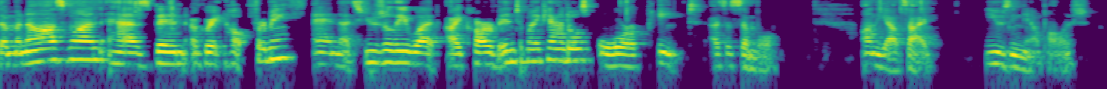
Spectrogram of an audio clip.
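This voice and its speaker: With a normal speaking voice, a woman speaks fairly slowly at a fairly low pitch, using ordinary pitch variation. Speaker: spirituality content creator. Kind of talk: tutorial.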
